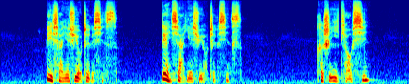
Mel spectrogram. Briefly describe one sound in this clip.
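A woman speaks calmly in reply.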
